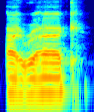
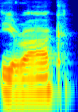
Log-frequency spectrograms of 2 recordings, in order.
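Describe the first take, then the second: First: The first vowel sounds like 'eye'. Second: The first vowel sounds like 'ih'. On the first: The speaker calls it wrong. "It is not Iraq" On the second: The speaker calls it right. "it's Iraq"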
